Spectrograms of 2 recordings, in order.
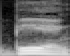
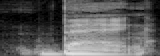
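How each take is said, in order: First: It is said with two syllables, like being. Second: It is said with one syllable, like bang. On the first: This is the usual scholarly reading. "they tend to just pronounce it being, B-E-Y-N-G, being" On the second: This is the text-to-speech reading. "this robot woman that read the book to me, said for B-E-Y-N-G, bang"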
